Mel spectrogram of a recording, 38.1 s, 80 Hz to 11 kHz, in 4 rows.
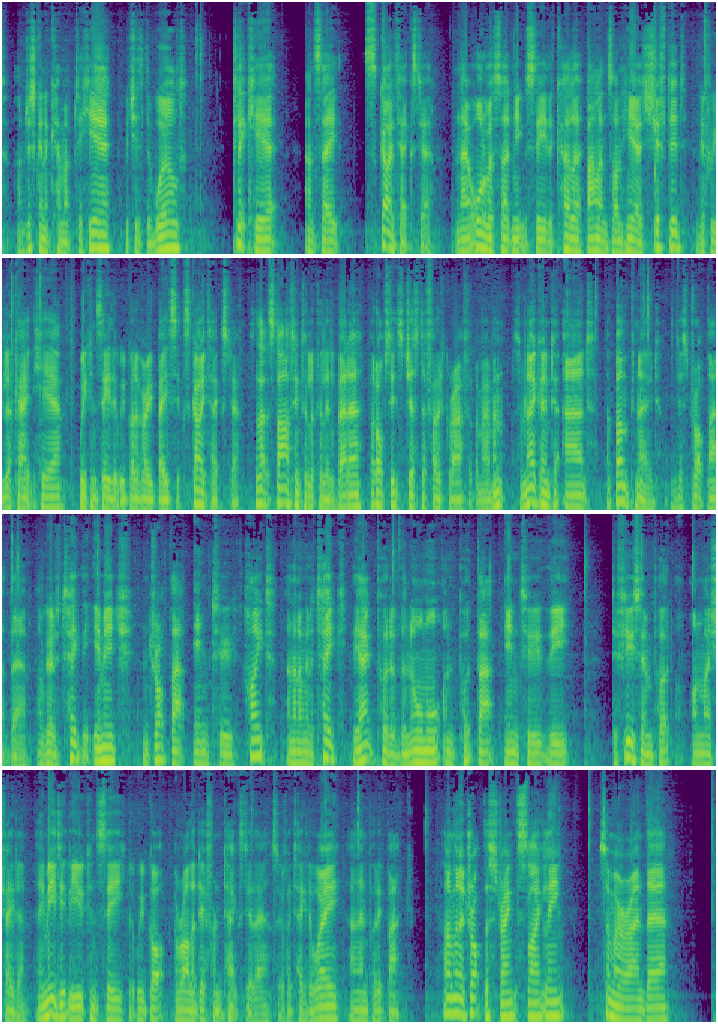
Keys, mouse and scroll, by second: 2.4 click, 5.0 click, 8.8 middle click, 9.1-10.4 scroll down 1, 10.4 KP_1, 11.0-11.9 scroll down 1, 11.9-13.1 scroll up 1, 13.1-14.4 scroll down 1, 16.2-17.3 scroll down 4, 17.3 click, 18.0 click, 20.2 click, 24.0 click, 31.8 click, 35.0-36.4 scroll up 1, 36.4 click.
